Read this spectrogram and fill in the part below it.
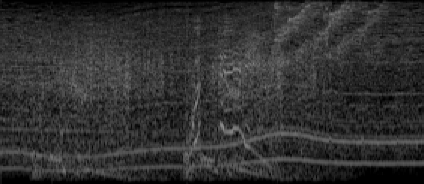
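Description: Game sound effects swoosh and chime.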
